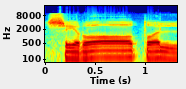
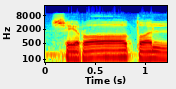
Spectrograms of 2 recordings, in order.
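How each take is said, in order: Both takes have the same delivery.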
